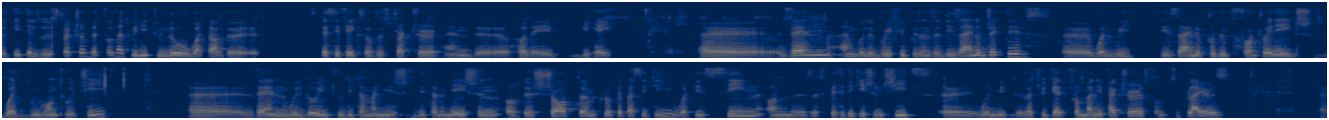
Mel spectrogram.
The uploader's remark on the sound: This is an audio version of the FGI webinar.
